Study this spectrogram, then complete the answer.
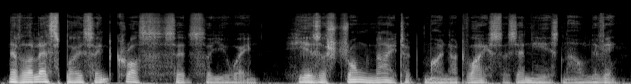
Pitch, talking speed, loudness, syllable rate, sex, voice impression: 90 Hz, 190 wpm, -19 LUFS, 4.9 syllables/s, male, masculine, middle-aged, slightly relaxed, weak, slightly dark, soft, slightly halting, raspy, cool, intellectual, calm, slightly mature, reassuring, wild, modest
